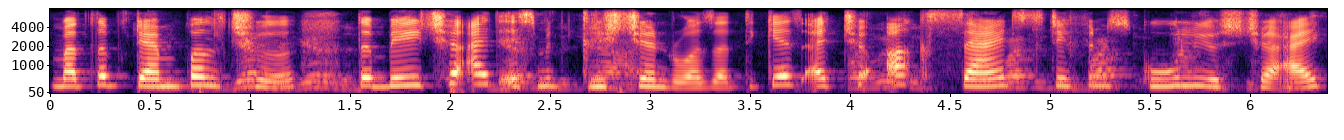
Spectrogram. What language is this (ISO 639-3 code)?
kas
